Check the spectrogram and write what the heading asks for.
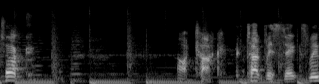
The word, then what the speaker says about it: TUC: it down food yes these are pronounced tuck oh tuck tuck mistakes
